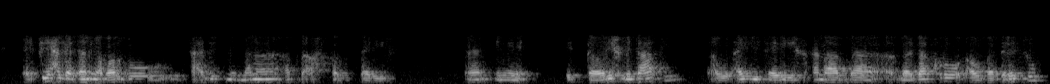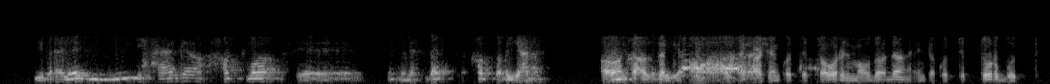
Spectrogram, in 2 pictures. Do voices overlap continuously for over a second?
Yes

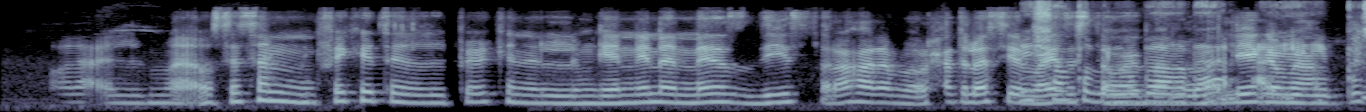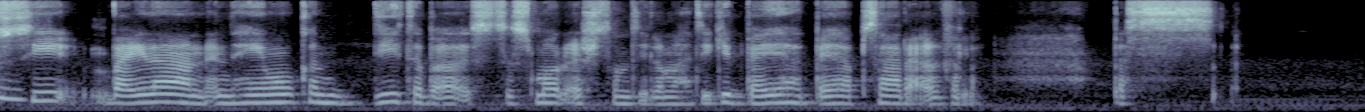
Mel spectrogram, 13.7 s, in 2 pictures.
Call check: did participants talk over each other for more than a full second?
Yes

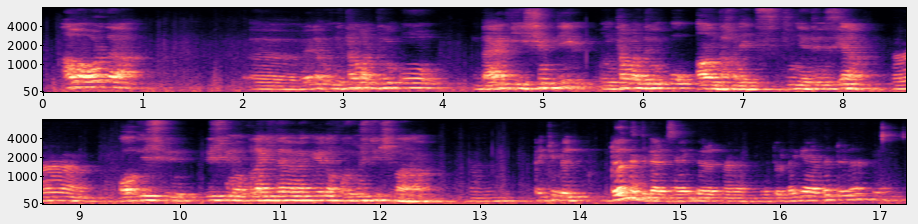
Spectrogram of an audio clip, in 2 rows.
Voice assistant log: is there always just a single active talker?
Yes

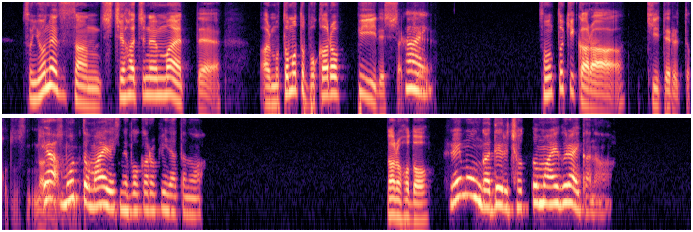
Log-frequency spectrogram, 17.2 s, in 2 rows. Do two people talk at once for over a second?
No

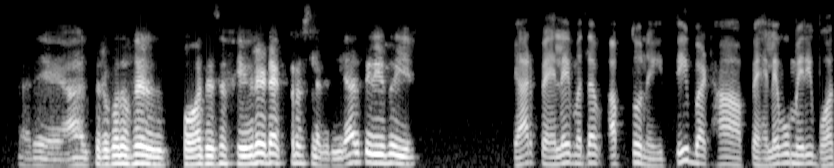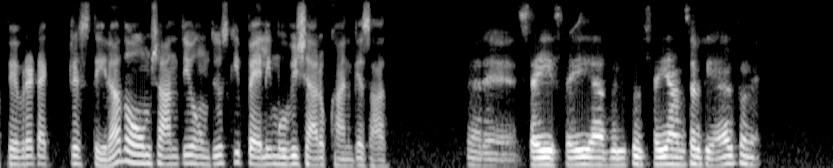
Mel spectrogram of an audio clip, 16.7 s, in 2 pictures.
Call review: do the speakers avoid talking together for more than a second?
Yes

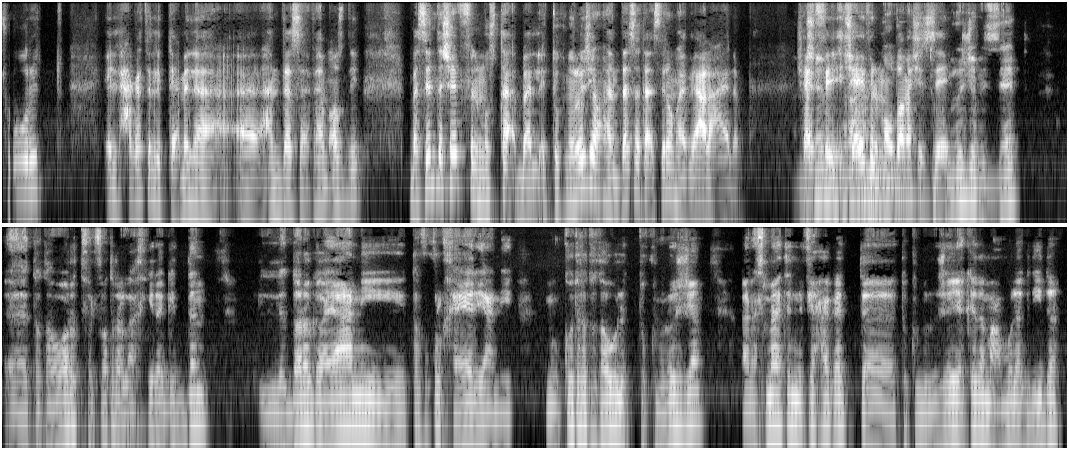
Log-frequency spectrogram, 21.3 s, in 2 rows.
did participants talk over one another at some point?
Yes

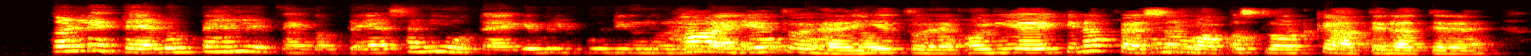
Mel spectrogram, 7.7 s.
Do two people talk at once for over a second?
Yes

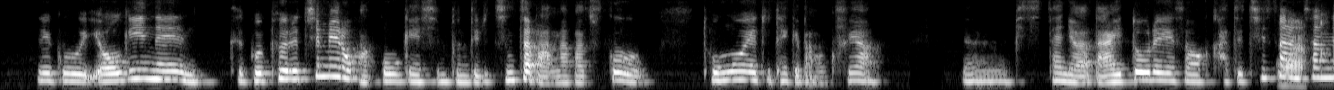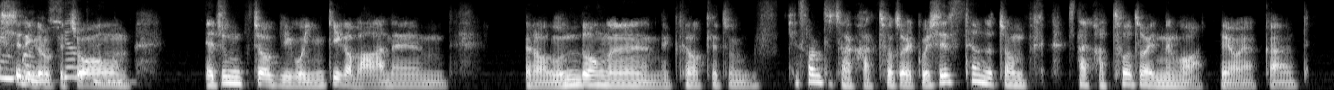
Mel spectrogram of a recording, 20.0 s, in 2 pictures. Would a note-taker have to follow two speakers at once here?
Yes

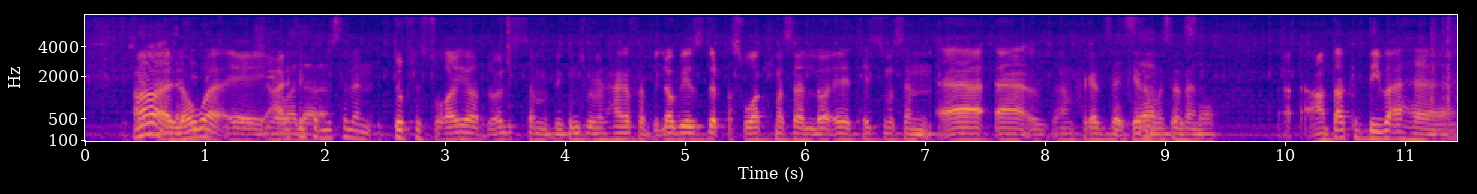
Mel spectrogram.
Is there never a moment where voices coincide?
No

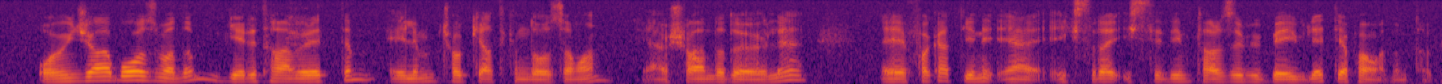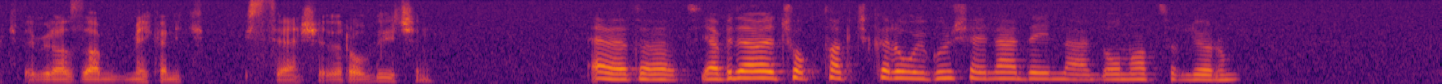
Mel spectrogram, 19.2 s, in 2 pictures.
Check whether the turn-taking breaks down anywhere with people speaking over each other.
No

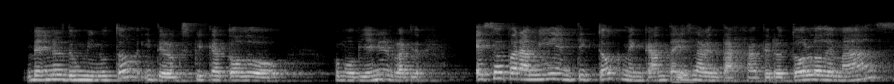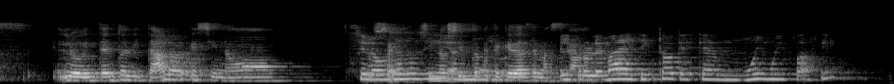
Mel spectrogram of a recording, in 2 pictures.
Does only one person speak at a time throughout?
No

